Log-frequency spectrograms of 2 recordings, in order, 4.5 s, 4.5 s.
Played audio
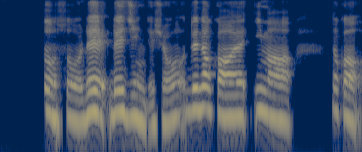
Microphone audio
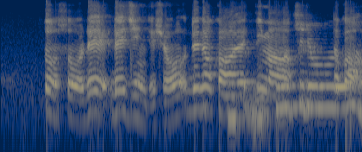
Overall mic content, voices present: both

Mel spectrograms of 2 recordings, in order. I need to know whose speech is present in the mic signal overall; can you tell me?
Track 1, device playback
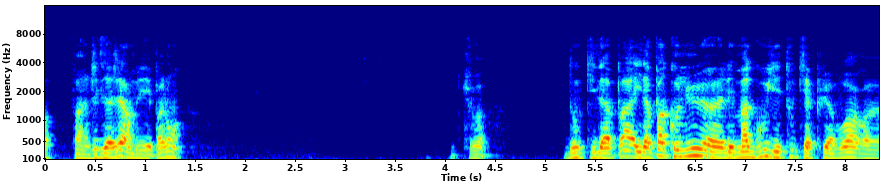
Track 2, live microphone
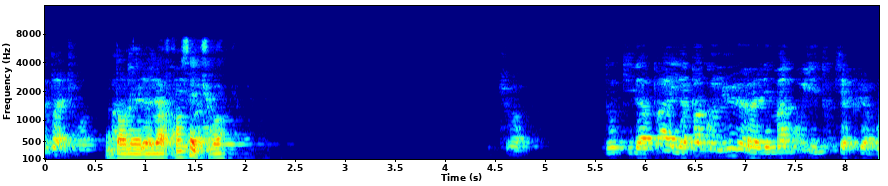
both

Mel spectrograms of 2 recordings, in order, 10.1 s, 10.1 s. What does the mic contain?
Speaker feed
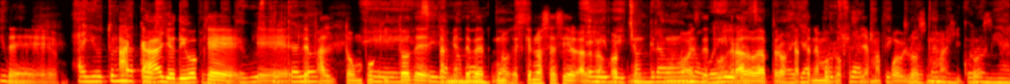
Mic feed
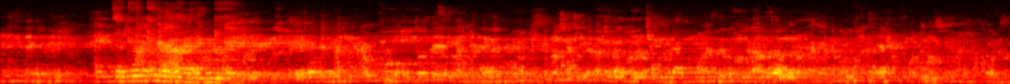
both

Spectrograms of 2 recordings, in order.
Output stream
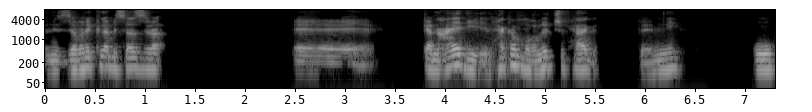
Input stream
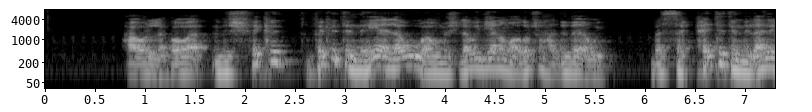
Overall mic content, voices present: user only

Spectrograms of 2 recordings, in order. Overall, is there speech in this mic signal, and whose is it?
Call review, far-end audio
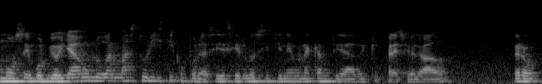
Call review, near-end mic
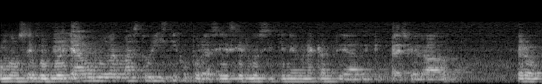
echo only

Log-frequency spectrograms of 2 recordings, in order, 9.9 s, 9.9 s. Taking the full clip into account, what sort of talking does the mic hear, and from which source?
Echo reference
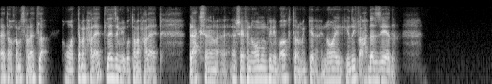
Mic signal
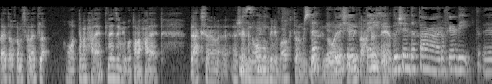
both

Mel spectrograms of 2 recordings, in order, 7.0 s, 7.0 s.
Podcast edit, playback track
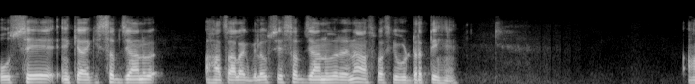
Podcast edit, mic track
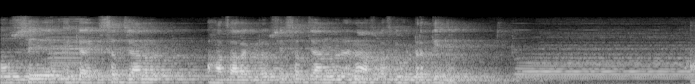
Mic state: echo only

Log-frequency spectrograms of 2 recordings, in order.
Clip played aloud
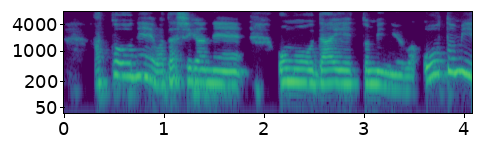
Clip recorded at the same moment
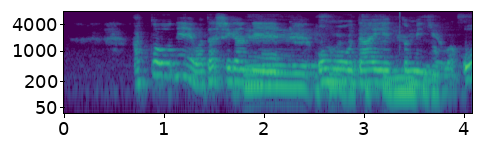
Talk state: both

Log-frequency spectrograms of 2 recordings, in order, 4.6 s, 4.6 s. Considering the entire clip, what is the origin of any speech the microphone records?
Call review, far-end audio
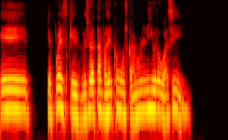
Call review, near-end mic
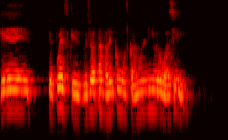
echo only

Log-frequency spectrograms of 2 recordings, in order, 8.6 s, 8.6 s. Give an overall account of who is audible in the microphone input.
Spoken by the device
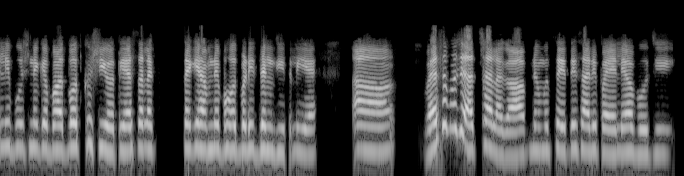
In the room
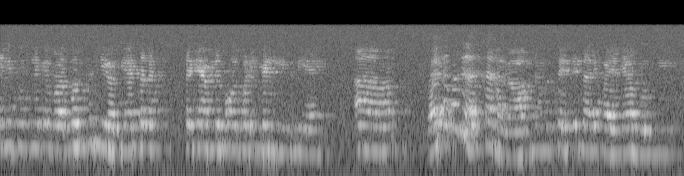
echo only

